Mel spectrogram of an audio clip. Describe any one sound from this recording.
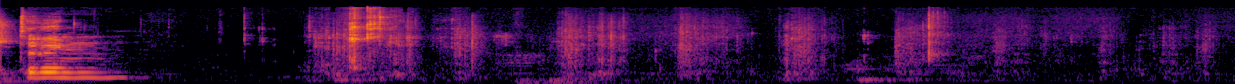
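A young man crunches a chip.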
